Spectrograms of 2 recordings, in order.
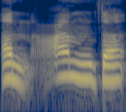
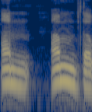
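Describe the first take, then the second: First: The middle consonant is a throaty ain. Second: The middle consonant is plain, without throat tension. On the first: The speaker calls it right. "আইনটি হলকের মাঝখান থেকে" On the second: The speaker calls it wrong. "এরকম নামাজ হবে না"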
